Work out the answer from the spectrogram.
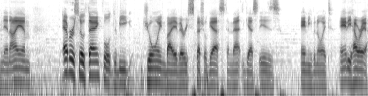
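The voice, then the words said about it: Strained, frazzled, lower voice. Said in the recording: “my voice is a little bit strained, a little bit frazzled ... Probably sounds a little bit lower too. I don't have my usual androgynous quality to my voice ... slightly sore throat”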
